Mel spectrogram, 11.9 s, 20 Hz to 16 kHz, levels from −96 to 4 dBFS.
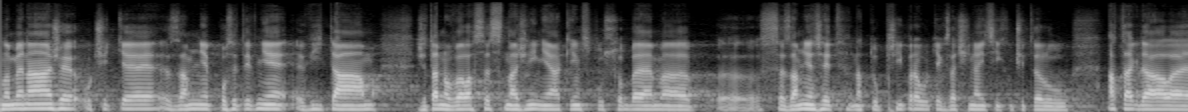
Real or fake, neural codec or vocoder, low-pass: fake; autoencoder, 48 kHz, 128 numbers a frame, DAC-VAE, trained on Japanese speech; 14.4 kHz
